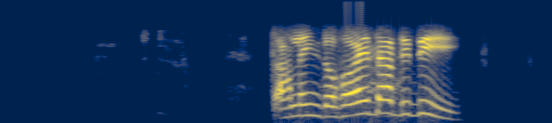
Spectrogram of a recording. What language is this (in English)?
Santali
